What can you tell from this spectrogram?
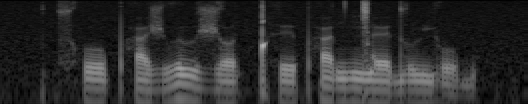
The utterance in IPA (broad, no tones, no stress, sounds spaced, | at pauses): t͡sʰ o pʰ a ʒ ð ɯ ʒ ʌ ǃʰ e pʰ a d ŋ͡ǀ ɛ d u l j o b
